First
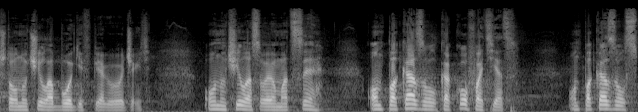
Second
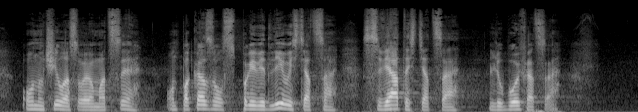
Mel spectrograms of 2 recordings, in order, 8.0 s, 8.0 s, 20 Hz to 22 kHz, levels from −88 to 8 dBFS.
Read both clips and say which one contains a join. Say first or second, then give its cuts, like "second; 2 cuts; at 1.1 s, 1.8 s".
second; 1 cut; at 1.9 s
